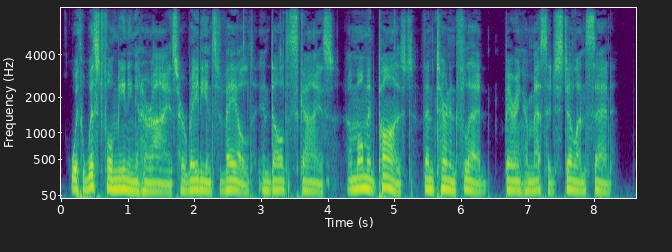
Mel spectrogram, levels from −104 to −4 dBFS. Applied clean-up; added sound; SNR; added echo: none; none; none; none.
